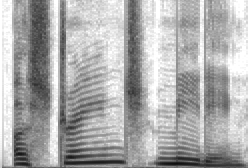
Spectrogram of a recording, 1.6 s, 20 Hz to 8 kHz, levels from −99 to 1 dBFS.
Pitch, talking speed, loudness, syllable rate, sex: 245 Hz, 115 wpm, -14 LUFS, 3.7 syllables/s, female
